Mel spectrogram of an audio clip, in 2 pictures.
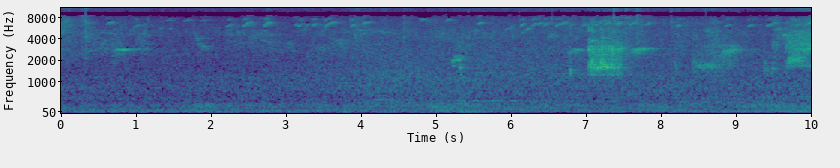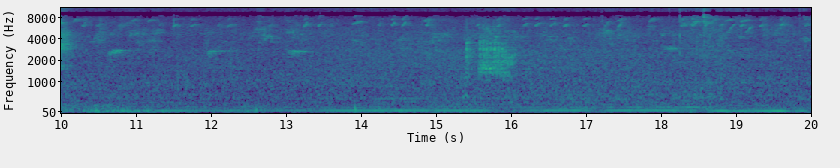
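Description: Short bird chirps every second or two, with three brief, louder, noisier sounds among them, over a low steady hum.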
